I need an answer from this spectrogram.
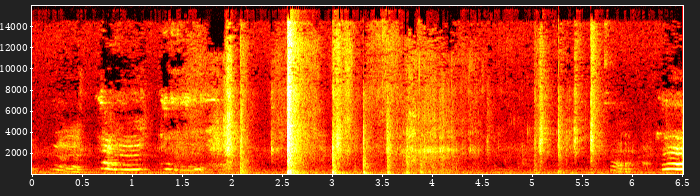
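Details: A one-year-old female Siberian Husky in her crate after dinner whines in high, wavering tones that rise and fall, broken by knocks and thumps; a weird noise she only began making a few months ago.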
